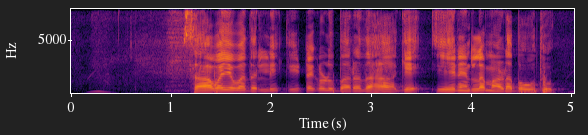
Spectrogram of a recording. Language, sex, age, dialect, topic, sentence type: Kannada, male, 18-24, Coastal/Dakshin, agriculture, question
